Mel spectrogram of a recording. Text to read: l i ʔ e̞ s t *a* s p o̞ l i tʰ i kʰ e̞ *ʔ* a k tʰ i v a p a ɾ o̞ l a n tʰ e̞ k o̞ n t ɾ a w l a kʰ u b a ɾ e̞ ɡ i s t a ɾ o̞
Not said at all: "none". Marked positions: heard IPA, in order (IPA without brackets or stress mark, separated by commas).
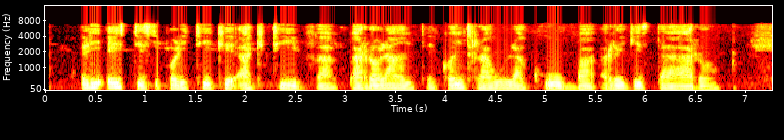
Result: i, ʔ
